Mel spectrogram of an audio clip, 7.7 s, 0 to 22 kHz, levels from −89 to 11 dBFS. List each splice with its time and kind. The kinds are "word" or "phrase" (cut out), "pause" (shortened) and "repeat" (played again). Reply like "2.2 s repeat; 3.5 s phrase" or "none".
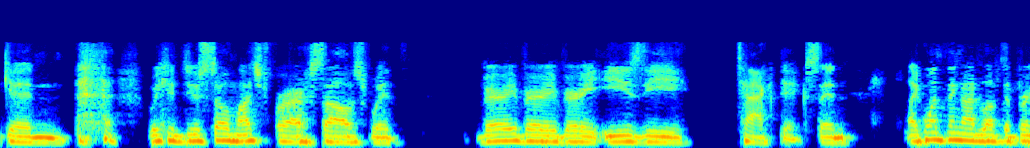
none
